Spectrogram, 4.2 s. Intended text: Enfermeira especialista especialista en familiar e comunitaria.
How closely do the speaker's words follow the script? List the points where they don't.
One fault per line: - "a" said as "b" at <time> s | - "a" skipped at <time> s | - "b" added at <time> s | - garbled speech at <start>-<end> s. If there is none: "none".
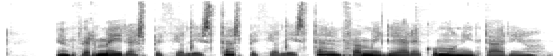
none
